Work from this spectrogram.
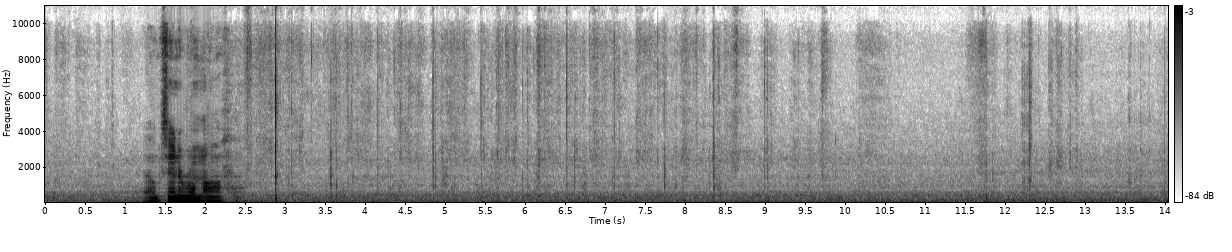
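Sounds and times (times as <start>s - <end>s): cards flipped by hand: 2.5s - 10.0s, 11.6s - 14.0s.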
